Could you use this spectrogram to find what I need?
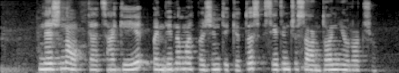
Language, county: Lithuanian, Marijampolė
